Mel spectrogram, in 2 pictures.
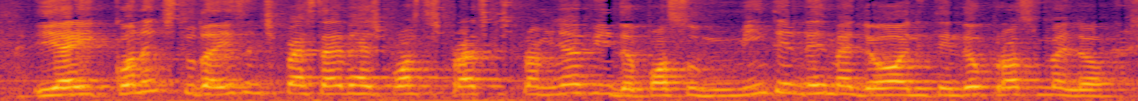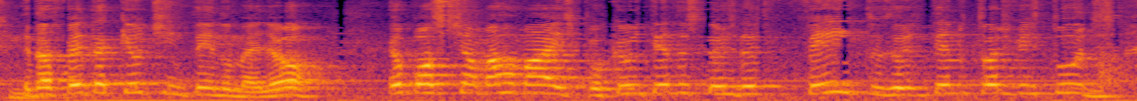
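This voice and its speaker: Extremely high in pitch, a man talks at a very fast pace with ordinary pitch variation amid noticeable background noise. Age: 20s. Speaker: church speaker and thinker. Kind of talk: casual interview chat.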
